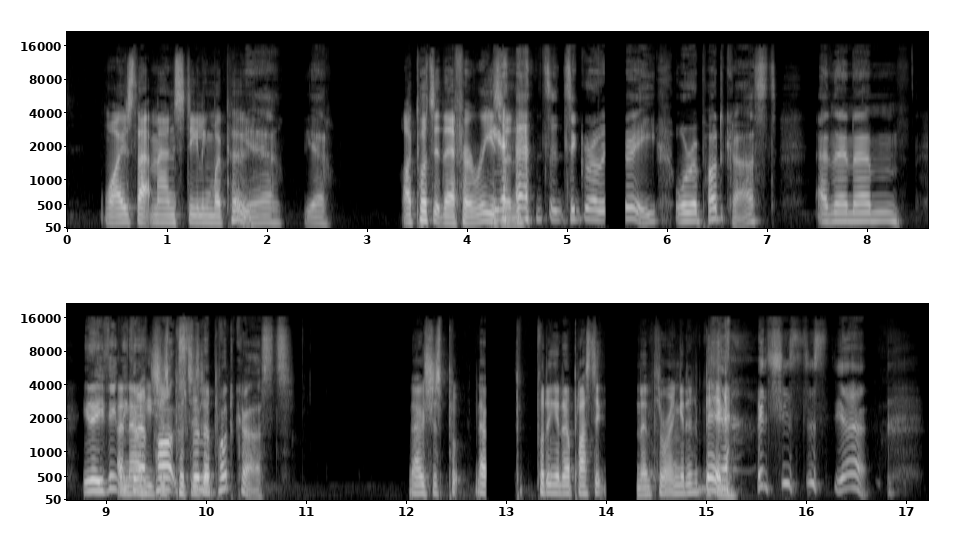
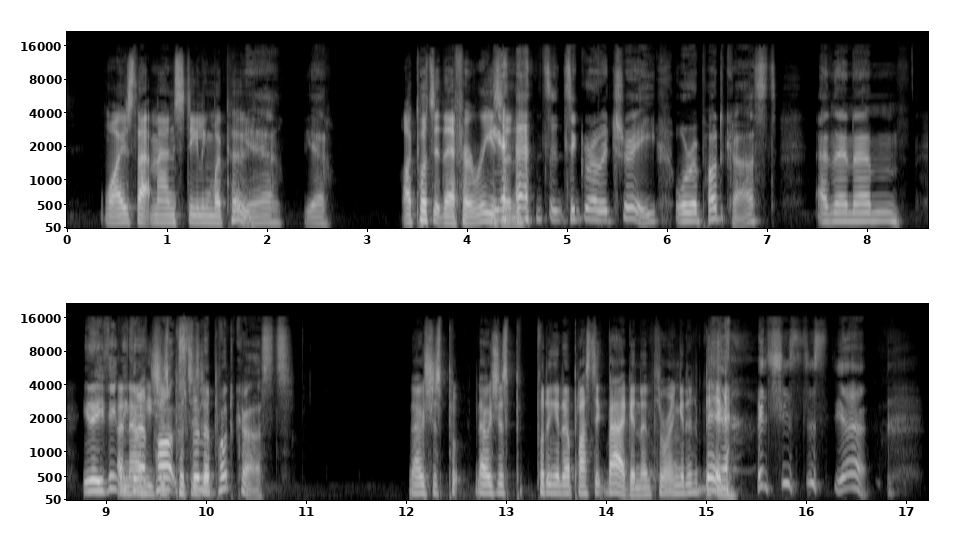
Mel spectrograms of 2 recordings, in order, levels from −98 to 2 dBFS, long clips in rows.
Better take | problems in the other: second | audio cutting out; at 5.5 s, at 13 s and at 14 s

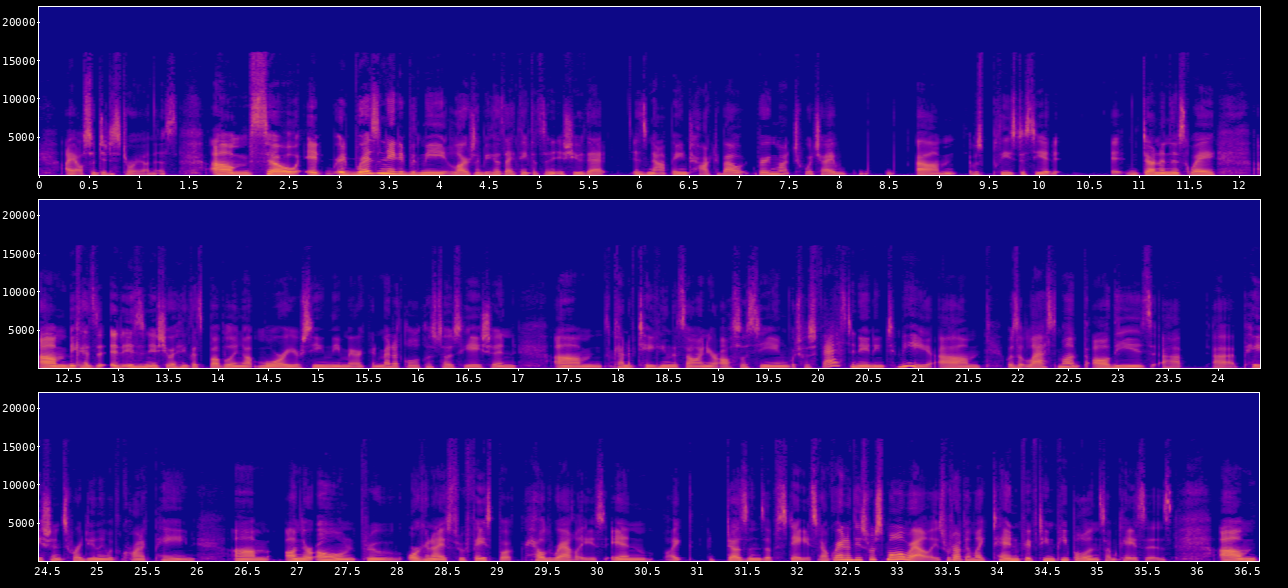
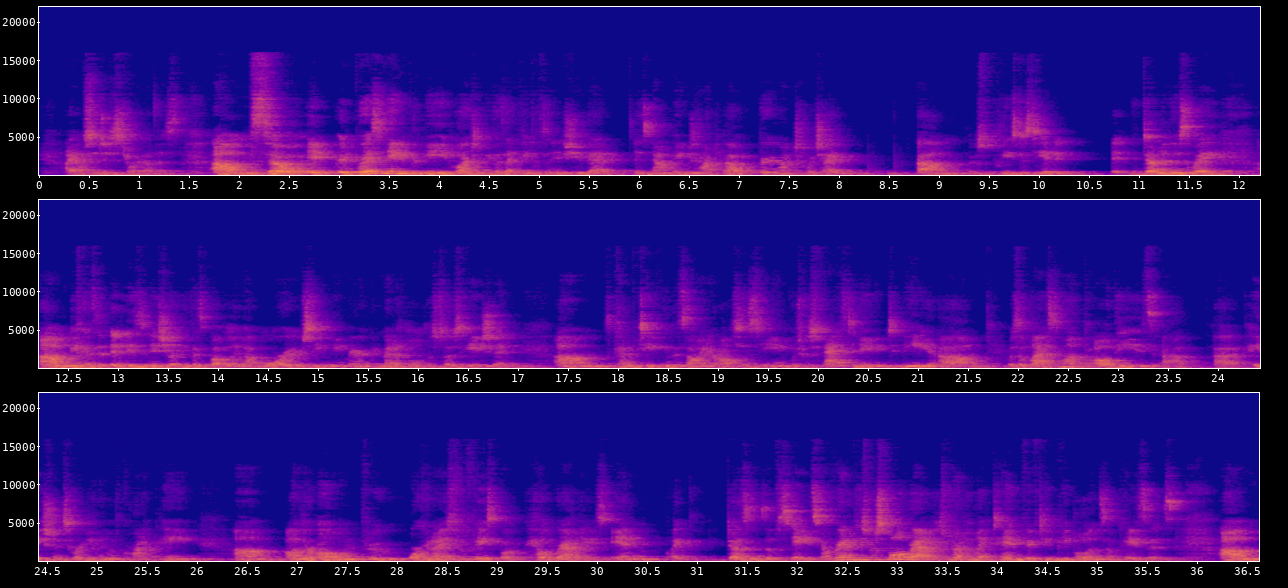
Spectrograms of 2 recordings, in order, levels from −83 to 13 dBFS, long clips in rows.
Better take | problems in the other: first | off-mic speech; far // room echo; noticeable; dies away in 0.8 s

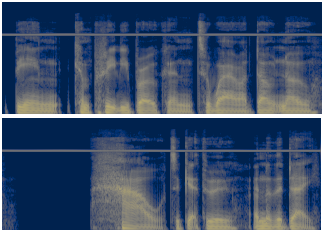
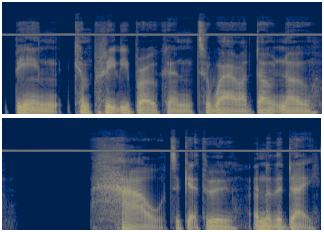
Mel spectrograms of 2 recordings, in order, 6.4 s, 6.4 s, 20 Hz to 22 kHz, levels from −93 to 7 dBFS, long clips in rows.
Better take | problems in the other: neither | high-pitched whine; noticeable; throughout; 6.5 kHz, 15 dB below the speech; the same in both

